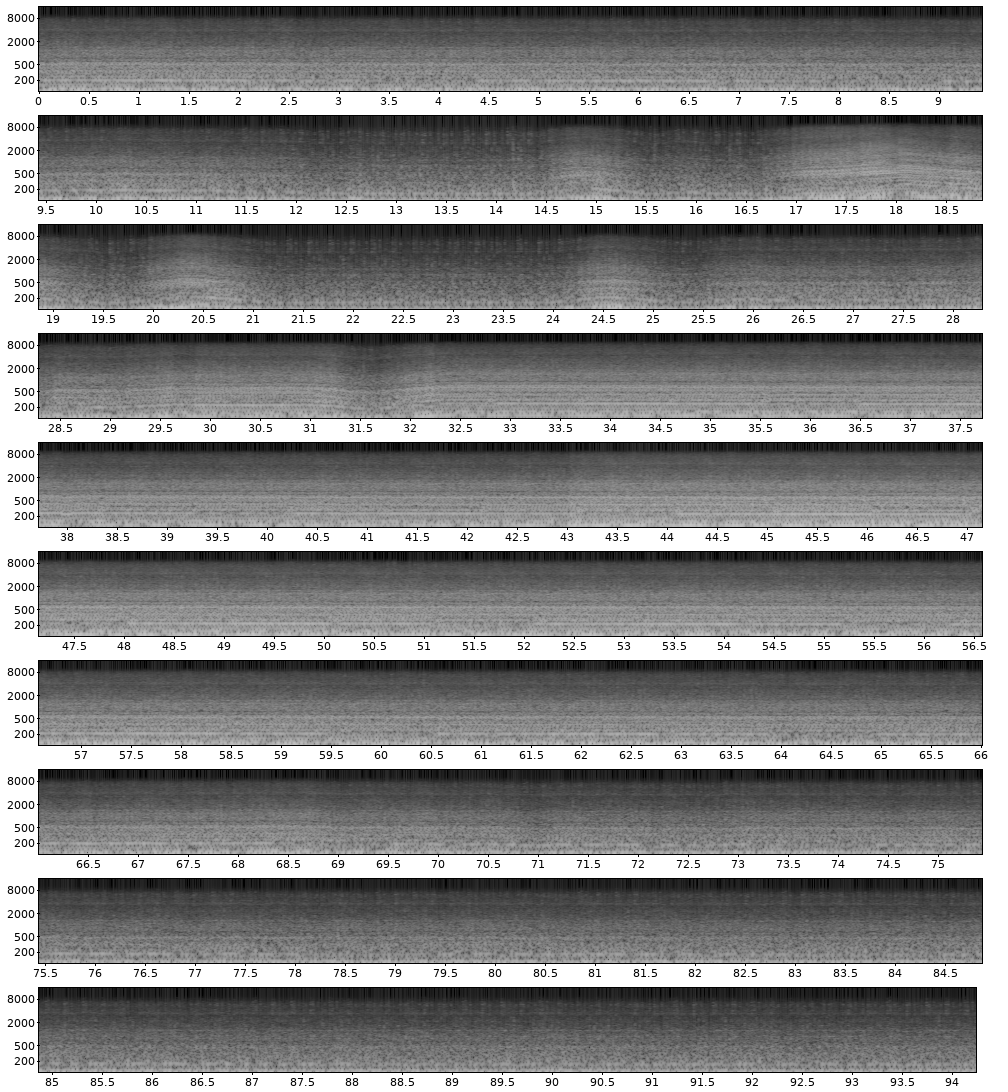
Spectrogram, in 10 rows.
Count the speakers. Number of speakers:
zero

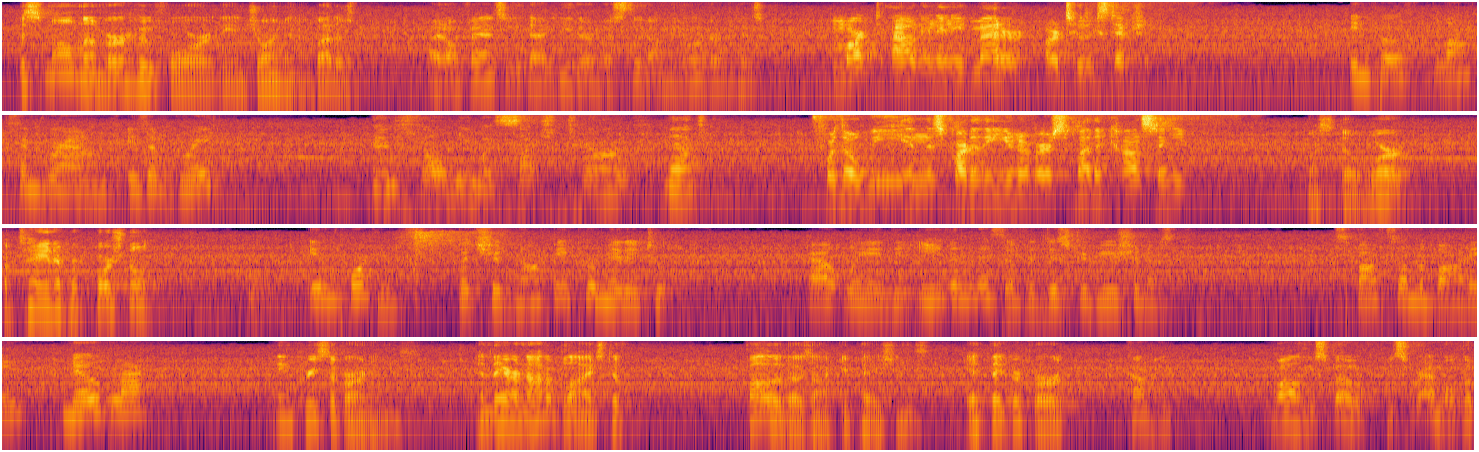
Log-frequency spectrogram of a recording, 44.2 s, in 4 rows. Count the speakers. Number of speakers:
five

